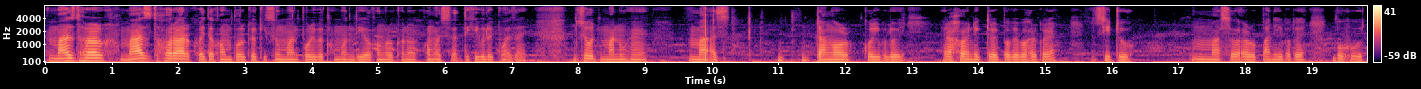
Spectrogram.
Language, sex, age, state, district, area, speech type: Assamese, male, 30-45, Assam, Biswanath, rural, spontaneous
